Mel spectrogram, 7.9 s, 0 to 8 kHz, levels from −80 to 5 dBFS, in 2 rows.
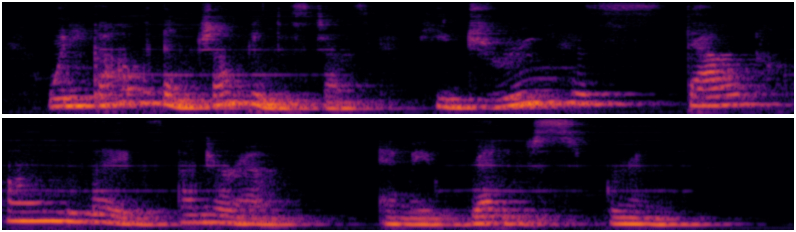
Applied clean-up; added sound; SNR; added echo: neural separator model SepFormer DNS4.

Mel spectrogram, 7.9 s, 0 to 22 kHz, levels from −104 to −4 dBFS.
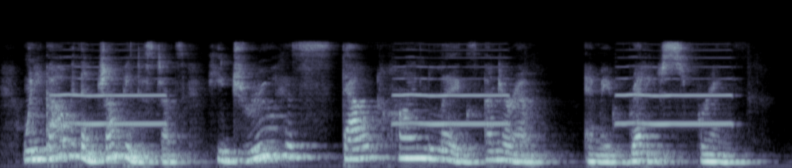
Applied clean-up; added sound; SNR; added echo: none; Wind instrument, woodwind instrument; 14 dB; reverberation time 0.6 s.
